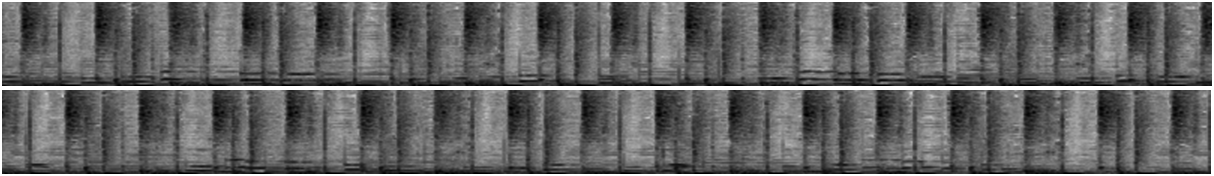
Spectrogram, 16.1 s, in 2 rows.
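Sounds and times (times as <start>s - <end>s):
ringtone: 0.0s - 15.4s.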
